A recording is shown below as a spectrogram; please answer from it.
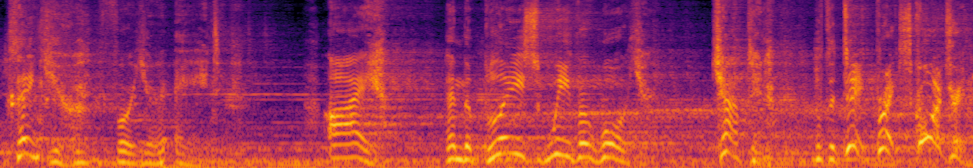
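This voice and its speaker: A man's voice: high voice, very animated, measured pace, long pauses. A man playing a theatrical, self-righteous warrior captain in a video game. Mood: grandiose. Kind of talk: dramatic video game voice acting. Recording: echoing long reverb under music.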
